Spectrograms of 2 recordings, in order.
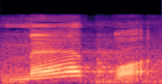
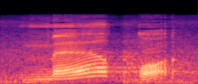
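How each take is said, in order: No difference in how they are said.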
